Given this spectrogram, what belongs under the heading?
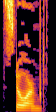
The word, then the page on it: stormed: British English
